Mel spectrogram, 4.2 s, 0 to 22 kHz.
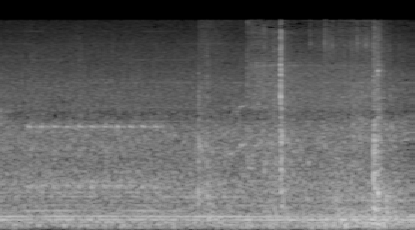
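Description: Doors of a Kawasaki C151 metro train closing at a station stop: a high warning tone sounds for about a second and a half, then two sharp thuds about a second apart as the doors slide shut, over the train's steady electrical hum.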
